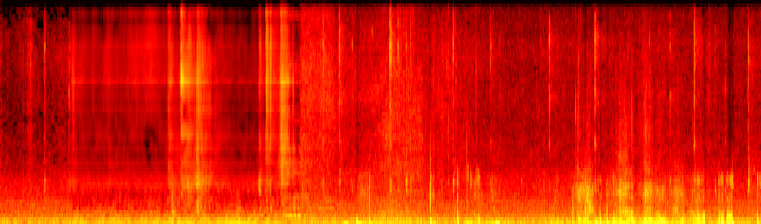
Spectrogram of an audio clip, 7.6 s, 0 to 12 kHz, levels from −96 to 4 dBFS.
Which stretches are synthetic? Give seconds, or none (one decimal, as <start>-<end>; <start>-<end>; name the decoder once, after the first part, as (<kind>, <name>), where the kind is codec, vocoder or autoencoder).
0.7-3.0 (vocoder, BigVGAN v2)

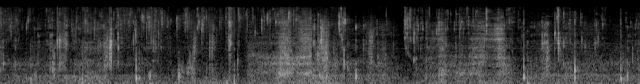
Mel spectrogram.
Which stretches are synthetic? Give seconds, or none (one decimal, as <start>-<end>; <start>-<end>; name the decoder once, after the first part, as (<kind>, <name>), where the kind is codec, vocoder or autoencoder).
none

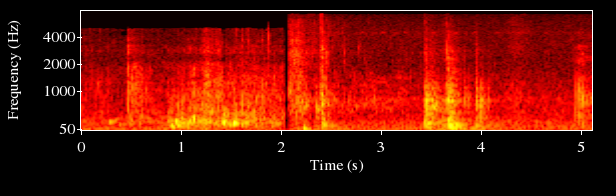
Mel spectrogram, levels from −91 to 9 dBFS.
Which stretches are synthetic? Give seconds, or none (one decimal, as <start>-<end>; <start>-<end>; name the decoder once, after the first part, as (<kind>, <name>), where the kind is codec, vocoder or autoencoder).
none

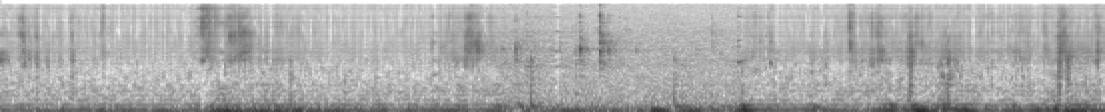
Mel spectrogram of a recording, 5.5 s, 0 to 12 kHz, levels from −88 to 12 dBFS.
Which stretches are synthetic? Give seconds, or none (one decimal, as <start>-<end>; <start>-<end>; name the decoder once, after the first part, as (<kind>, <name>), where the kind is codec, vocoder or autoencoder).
0.0-2.5 (vocoder, BigVGAN v2); 3.7-5.5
